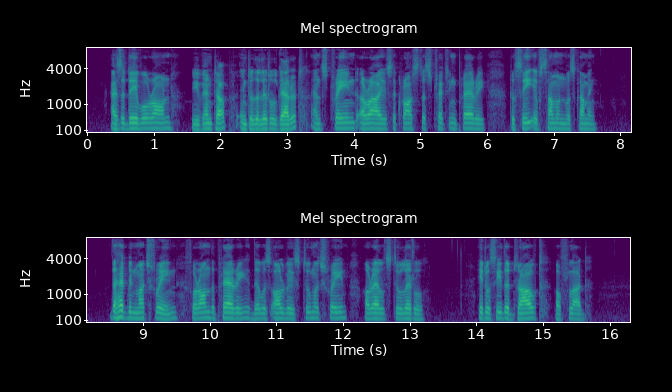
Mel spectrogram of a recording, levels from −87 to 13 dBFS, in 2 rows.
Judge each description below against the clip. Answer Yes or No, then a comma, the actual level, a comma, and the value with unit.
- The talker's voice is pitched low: No, medium, 145 Hz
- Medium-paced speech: Yes, average, 190 wpm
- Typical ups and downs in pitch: No, narrow, 1.6 semitones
